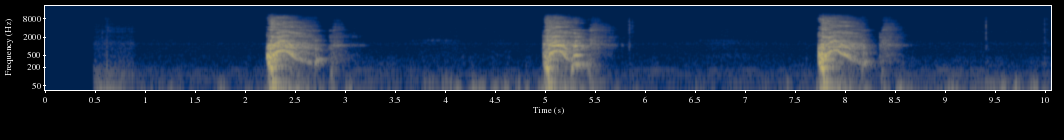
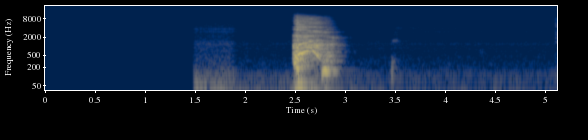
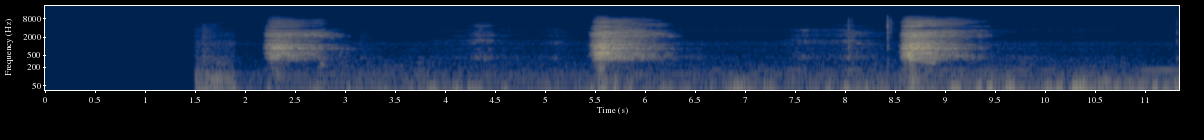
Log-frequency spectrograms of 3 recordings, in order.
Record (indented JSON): {
  "three_cough_length": "10.1 s",
  "three_cough_amplitude": 16137,
  "three_cough_signal_mean_std_ratio": 0.28,
  "cough_length": "5.1 s",
  "cough_amplitude": 12719,
  "cough_signal_mean_std_ratio": 0.22,
  "exhalation_length": "11.3 s",
  "exhalation_amplitude": 4254,
  "exhalation_signal_mean_std_ratio": 0.35,
  "survey_phase": "beta (2021-08-13 to 2022-03-07)",
  "age": "65+",
  "gender": "Male",
  "wearing_mask": "No",
  "symptom_none": true,
  "smoker_status": "Ex-smoker",
  "respiratory_condition_asthma": false,
  "respiratory_condition_other": false,
  "recruitment_source": "REACT",
  "submission_delay": "1 day",
  "covid_test_result": "Negative",
  "covid_test_method": "RT-qPCR"
}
